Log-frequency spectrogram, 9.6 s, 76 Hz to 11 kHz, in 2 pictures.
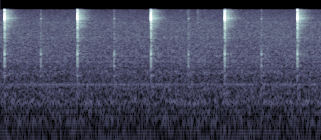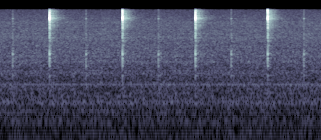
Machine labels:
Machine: valve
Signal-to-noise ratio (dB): 0 dB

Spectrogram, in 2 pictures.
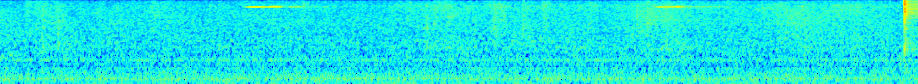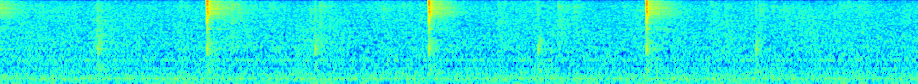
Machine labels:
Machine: valve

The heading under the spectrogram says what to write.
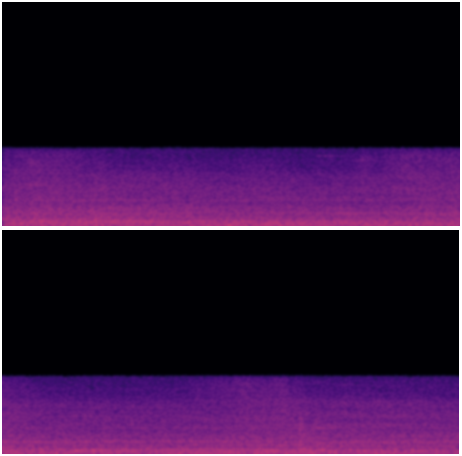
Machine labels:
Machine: pump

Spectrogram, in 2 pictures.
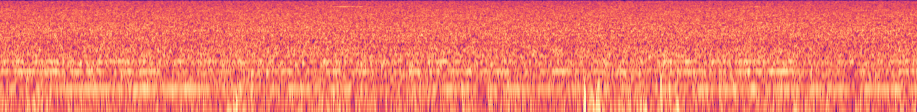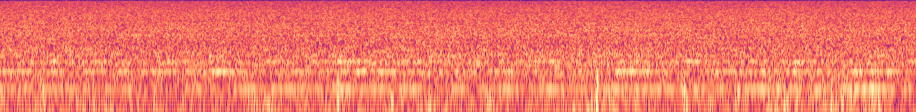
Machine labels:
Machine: fan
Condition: abnormal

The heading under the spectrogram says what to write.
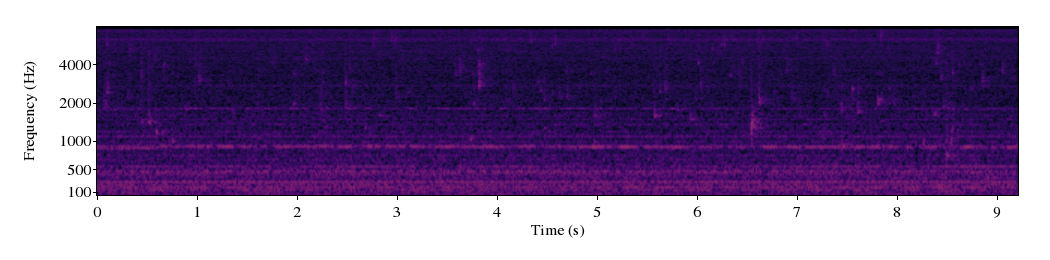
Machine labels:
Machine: pump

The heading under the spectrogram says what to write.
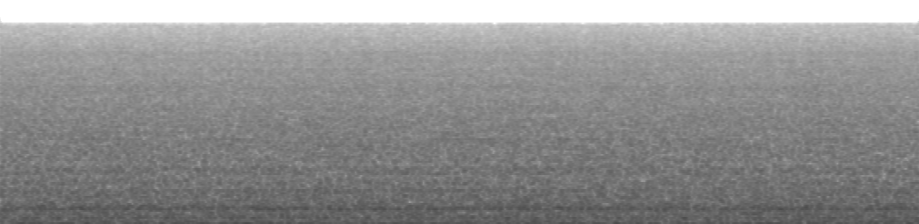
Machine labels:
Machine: fan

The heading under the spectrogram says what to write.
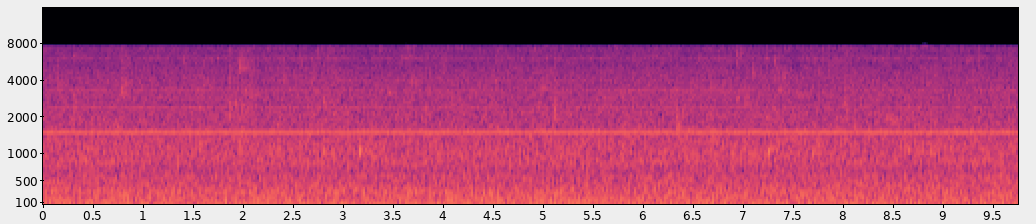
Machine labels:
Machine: pump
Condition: normal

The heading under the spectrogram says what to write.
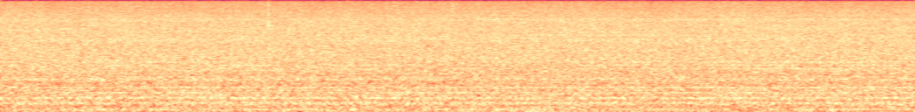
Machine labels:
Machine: pump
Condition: normal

